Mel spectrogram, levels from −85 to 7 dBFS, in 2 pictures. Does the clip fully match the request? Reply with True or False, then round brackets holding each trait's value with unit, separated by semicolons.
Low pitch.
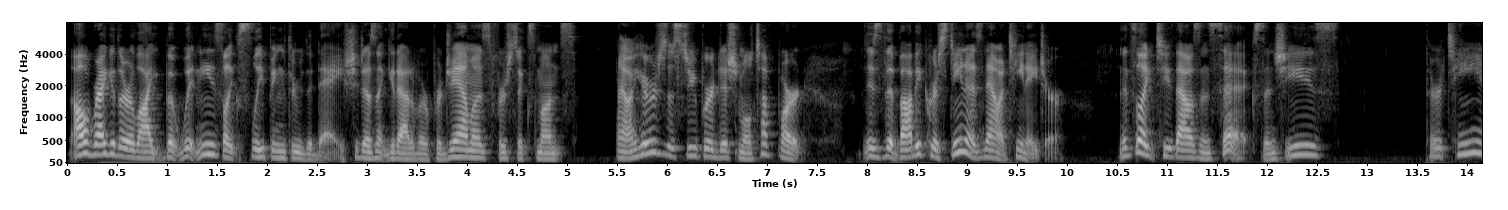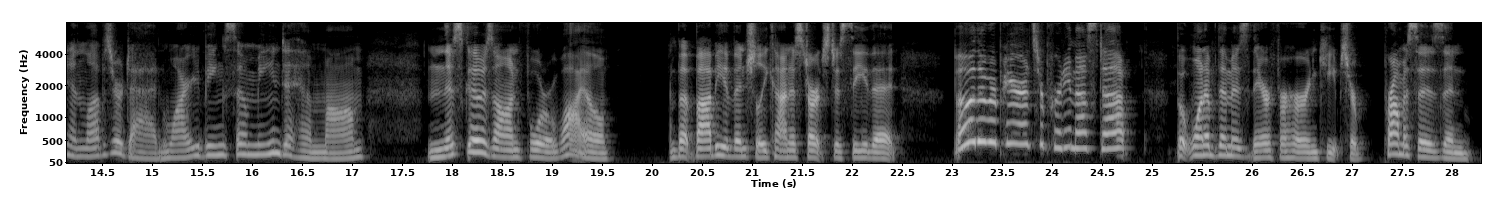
False (155 Hz)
